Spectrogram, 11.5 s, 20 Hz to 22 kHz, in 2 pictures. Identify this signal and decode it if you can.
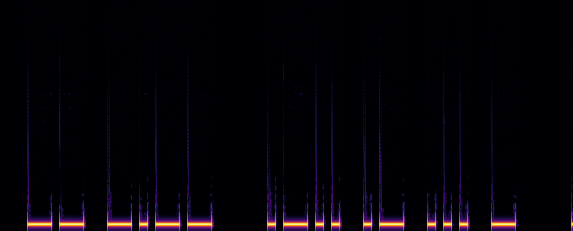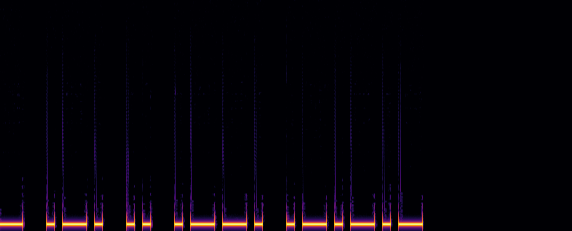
Morse code, heard as a keyed tone, about 15 wpm, 700 Hz. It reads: MY LAST TRIP.
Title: Sentences from Top 1300 Words 15wpm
